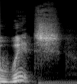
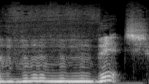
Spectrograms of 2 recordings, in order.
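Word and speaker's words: VVitch: at number nine is the witch or the vich right that's how it's spelled robert eger's debut directing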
